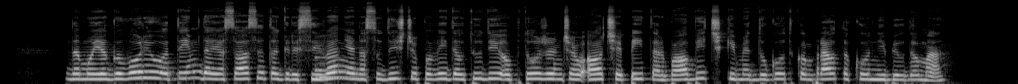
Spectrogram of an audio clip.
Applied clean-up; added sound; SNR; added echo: neural mask model RNNoise.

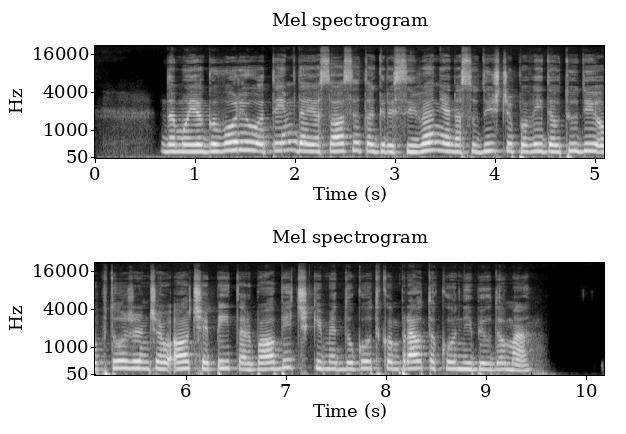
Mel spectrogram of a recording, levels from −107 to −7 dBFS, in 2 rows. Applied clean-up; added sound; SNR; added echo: neural mask model Resemble Enhance denoiser.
